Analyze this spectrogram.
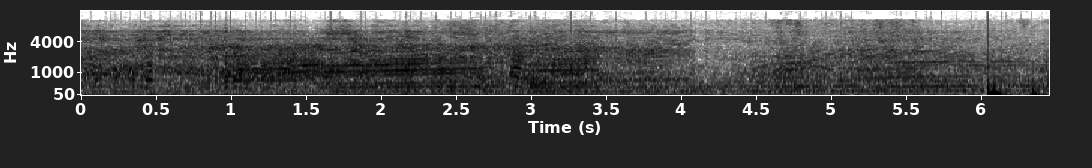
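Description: Two-stroke racing kart engines running at a distance, their revs rising and falling as they go through the corners, several engines overlapping. A couple of brief low thumps about six seconds in.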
